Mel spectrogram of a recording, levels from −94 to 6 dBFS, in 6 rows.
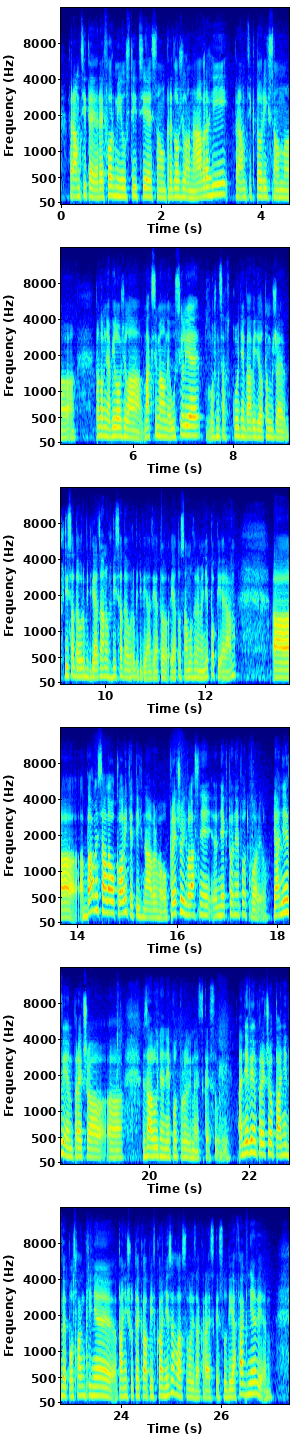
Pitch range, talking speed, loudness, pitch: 140-175 Hz, 170 wpm, -29 LUFS, 155 Hz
